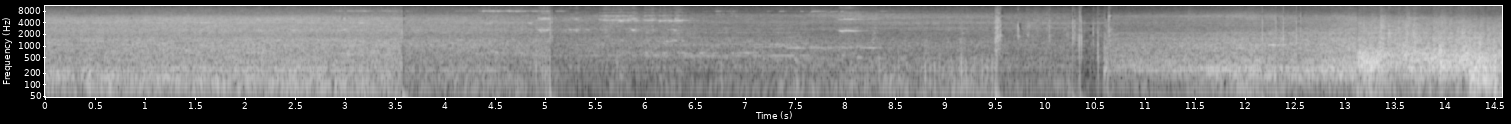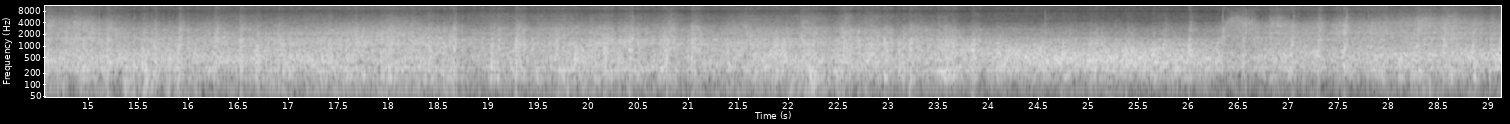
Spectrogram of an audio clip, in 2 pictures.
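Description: Passenger train rolling along the track, heard through an open carriage window. A few seconds in, thin high squeals come from the wheels and a couple of sharp clacks from points or rail joints. From about halfway the rolling noise grows loud and holds steady.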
